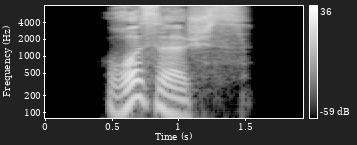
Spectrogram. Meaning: genitive singular of Russisch
- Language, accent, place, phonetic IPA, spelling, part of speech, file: German, Germany, Berlin, [ˈʁʊsɪʃs], Russischs, noun, De-Russischs.ogg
